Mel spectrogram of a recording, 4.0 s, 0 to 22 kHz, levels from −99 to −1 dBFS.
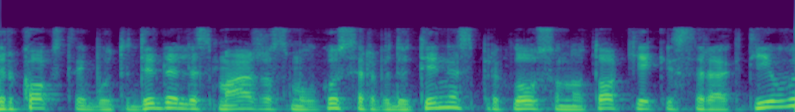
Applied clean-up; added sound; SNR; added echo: neural mask model Resemble Enhance denoiser.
